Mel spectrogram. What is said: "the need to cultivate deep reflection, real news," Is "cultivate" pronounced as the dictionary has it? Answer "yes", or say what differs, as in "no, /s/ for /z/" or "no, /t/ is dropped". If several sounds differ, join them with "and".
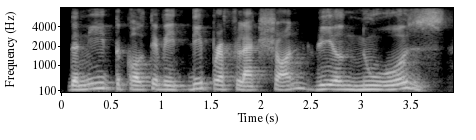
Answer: yes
